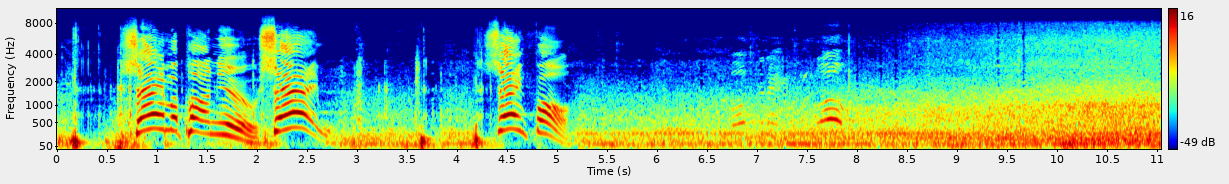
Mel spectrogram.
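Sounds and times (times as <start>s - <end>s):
car driving past: 8.2s - 11.0s.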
